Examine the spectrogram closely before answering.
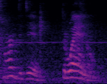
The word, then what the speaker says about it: trueno: Trueno. Trueno. Thunder. Okay, 2 syllables only.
